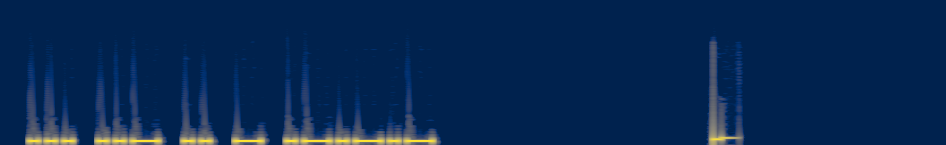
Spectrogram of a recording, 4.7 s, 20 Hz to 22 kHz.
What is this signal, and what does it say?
Morse code, heard as a keyed tone, about 28 wpm, 700 Hz. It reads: SUIT.
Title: Sentences from Top 1600 Words 28wpm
